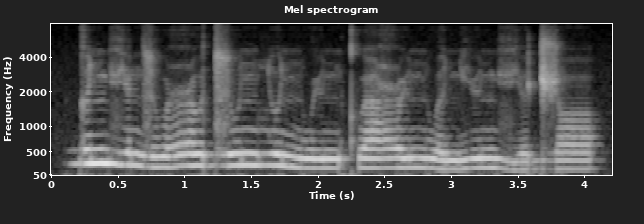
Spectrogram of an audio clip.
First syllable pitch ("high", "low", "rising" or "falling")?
high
